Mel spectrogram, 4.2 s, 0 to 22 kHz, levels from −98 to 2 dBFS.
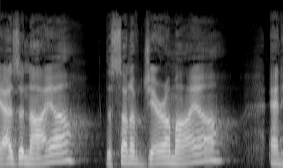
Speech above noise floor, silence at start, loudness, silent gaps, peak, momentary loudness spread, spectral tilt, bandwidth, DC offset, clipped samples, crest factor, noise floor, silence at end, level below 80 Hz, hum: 35 dB; 0 s; -22 LUFS; none; -6 dBFS; 14 LU; -5 dB/octave; 15.5 kHz; under 0.1%; under 0.1%; 18 dB; -56 dBFS; 0 s; -72 dBFS; none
